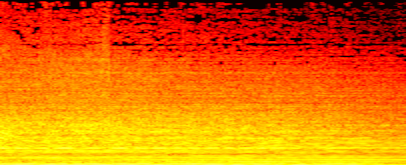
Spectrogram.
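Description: A rock band's final chord held and ringing out, electric guitar and bass sustaining one steady chord that slowly fades as the song ends.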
